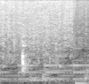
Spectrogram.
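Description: Potatoes fry in butter in a pan for breakfast burritos, giving a steady, close sizzle with a brief stirring scrape and no voices.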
